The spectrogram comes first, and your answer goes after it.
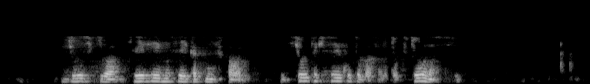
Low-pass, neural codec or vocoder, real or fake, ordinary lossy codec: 3.6 kHz; none; real; AAC, 16 kbps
